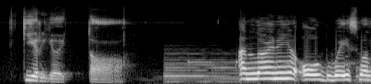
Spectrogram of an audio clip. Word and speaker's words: kirjoittaa: And lastly, the stress is on the first syllable, meaning these words aren't pronounced Helsinki, tavara, kirjoita. Should be Helsinki, tavara, kirjoittaa.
